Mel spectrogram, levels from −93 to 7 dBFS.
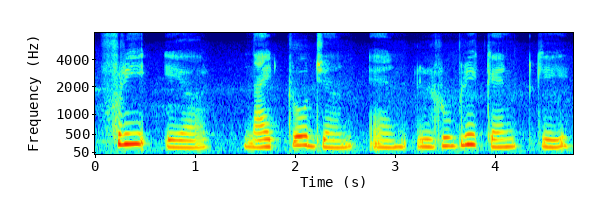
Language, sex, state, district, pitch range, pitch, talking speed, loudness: Hindi, female, Chhattisgarh, Raipur, 180-210 Hz, 185 Hz, 90 wpm, -19 LUFS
